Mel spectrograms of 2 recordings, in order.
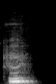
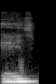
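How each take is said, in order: First: The letter is given its Kinyarwanda pronunciation. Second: The letter is given its English pronunciation. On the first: "but in Kinyarwanda, it's ah" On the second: "in English, it's usually a"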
